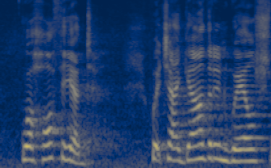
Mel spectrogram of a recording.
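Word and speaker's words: Gwahoddiad: In English, it's "I Hear Thy Welcome Voice," but my Welsh friend has told me it's pronounced Gwahothad, Gwahothiad, which I gather in Welsh means welcome.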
